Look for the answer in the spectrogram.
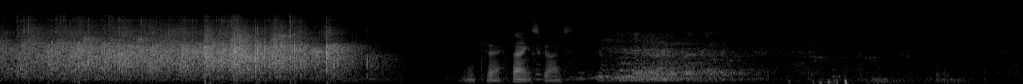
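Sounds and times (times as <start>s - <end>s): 
audience applauding a speaker: 0.0s - 4.0s
speech: 4.9s - 6.4s
laughter: 5.4s - 7.8s.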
